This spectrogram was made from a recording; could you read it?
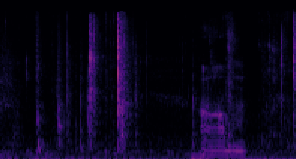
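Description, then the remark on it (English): A plastic water bottle crinkles in a quick run of sharp, crackly pops, followed by a brief squeaky, tonal rub against the plastic. “Sips tea. Water bottle.”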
